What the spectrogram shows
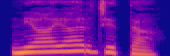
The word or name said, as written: ನ್ಯಾಯಾರ್ಜಿತ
